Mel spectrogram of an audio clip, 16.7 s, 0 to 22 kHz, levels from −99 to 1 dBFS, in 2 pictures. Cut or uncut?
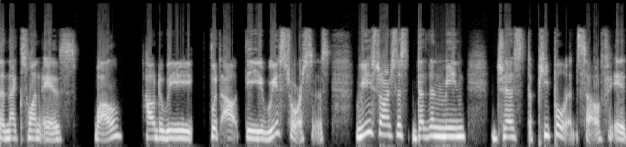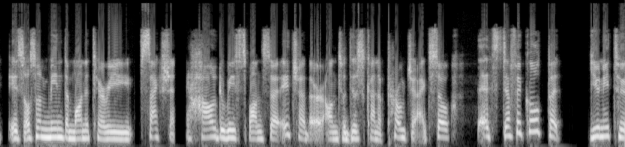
uncut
